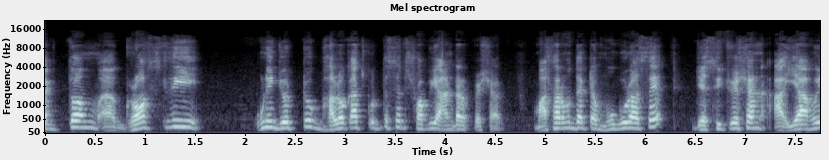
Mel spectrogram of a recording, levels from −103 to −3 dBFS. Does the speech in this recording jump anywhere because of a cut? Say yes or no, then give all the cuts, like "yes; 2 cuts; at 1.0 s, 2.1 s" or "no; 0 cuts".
no; 0 cuts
